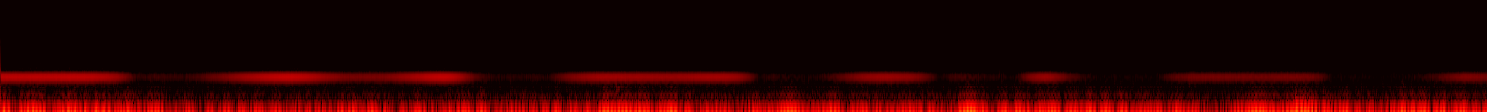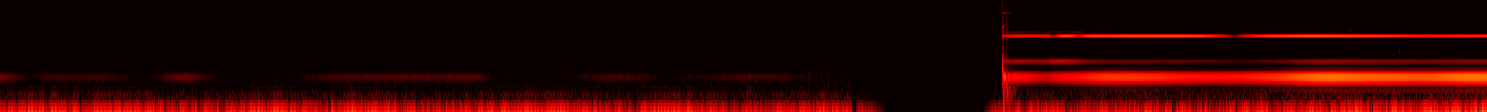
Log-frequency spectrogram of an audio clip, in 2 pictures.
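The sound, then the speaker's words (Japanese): A tuning fork rings in a sound-healing setting, one faint, pure, steady tone held unbroken for a long stretch, then a brief silence before higher, clear pure tones sound together. “すっごく気持ちいい。音叉の音にお兄ちゃんの体が共鳴しとる証拠ばい。”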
